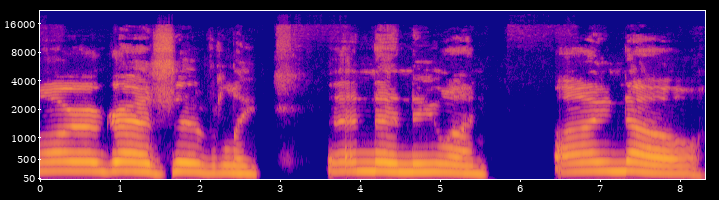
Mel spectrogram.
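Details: Man diagnosed with Parkinson's disease at age 35, about nine years earlier, with an aggressive form; has a brain stimulator implant. Hypokinetic dysarthria.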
